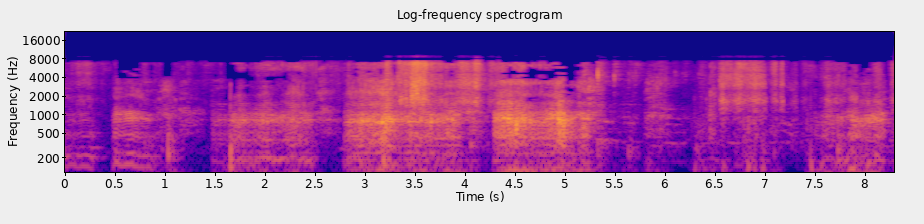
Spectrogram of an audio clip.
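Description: A Staffordshire Bull Terrier vocalizes in a run of grumbling growls, yips and whines.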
